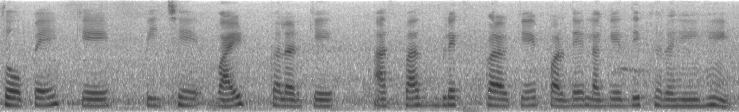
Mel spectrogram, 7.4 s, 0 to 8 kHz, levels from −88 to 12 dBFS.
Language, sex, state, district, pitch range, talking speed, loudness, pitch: Hindi, female, Madhya Pradesh, Dhar, 175-195 Hz, 130 wpm, -18 LUFS, 185 Hz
